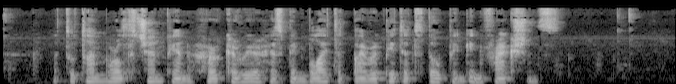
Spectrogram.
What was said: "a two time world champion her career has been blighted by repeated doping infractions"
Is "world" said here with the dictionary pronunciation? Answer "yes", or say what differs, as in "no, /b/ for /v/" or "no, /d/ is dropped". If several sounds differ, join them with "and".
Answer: yes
